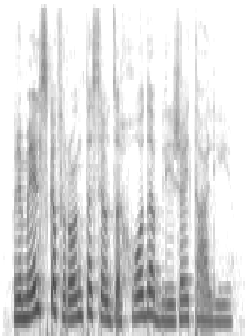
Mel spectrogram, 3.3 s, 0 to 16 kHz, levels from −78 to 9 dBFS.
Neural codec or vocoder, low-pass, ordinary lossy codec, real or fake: none; 14.4 kHz; MP3, 64 kbps; real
